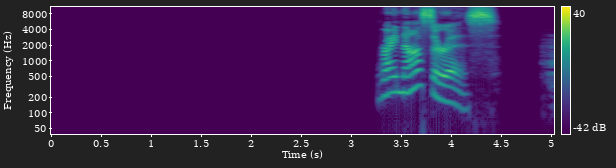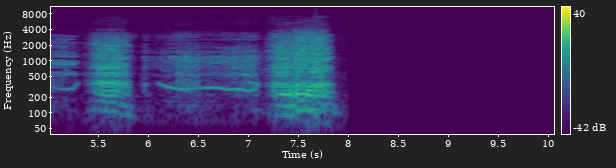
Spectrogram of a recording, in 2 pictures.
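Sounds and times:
rhinoceros calling: 0:05.0 - 0:08.0.

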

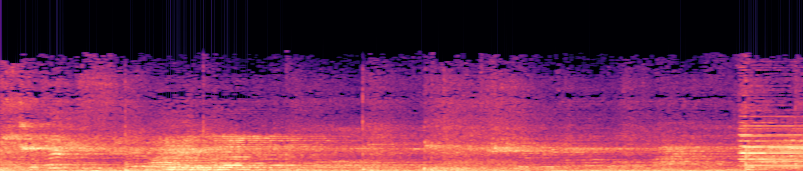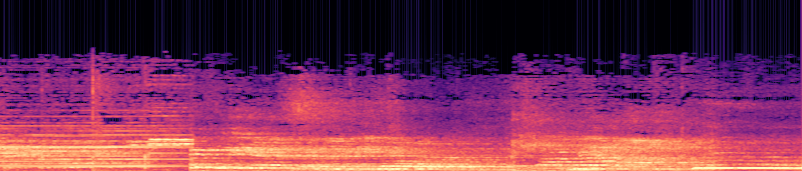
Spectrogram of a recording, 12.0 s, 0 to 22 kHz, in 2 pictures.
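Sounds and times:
basketball bouncing on floor: 0:00.8 - 0:03.6.

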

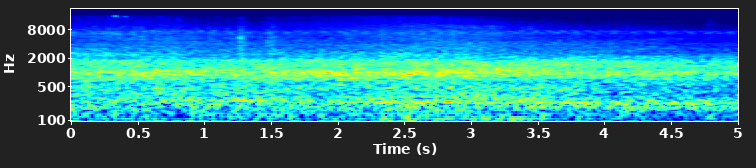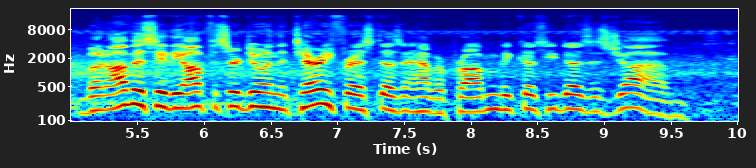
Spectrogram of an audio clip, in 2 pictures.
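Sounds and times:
cars driving past: 0:00.0 - 0:10.0.

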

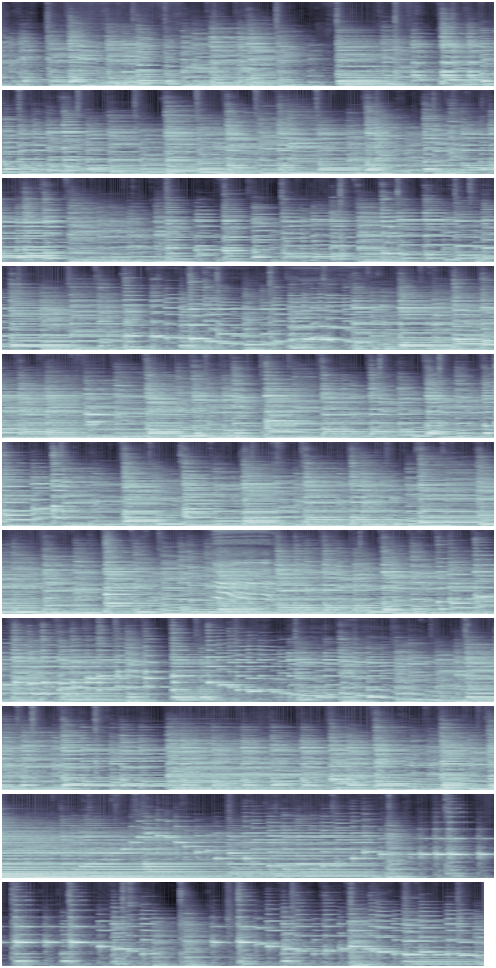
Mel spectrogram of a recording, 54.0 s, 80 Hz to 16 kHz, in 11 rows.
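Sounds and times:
electric piano bass line and chords: 0:00.0 - 0:54.0.

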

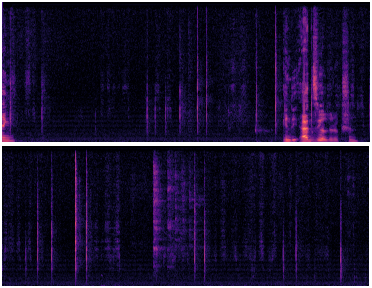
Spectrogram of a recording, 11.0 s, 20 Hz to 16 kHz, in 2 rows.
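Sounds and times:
faint steady hum: 0:00.0 - 0:11.0
chalk scratching on blackboard: 0:01.4 - 0:03.8, 0:05.2 - 0:07.4, 0:08.0 - 0:10.8.

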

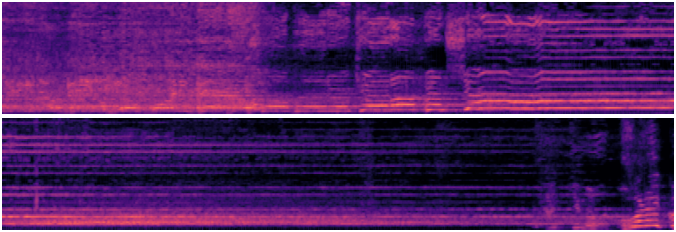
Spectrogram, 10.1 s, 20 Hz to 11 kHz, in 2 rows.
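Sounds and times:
woman singing pop live: 0:00.0 - 0:05.6.

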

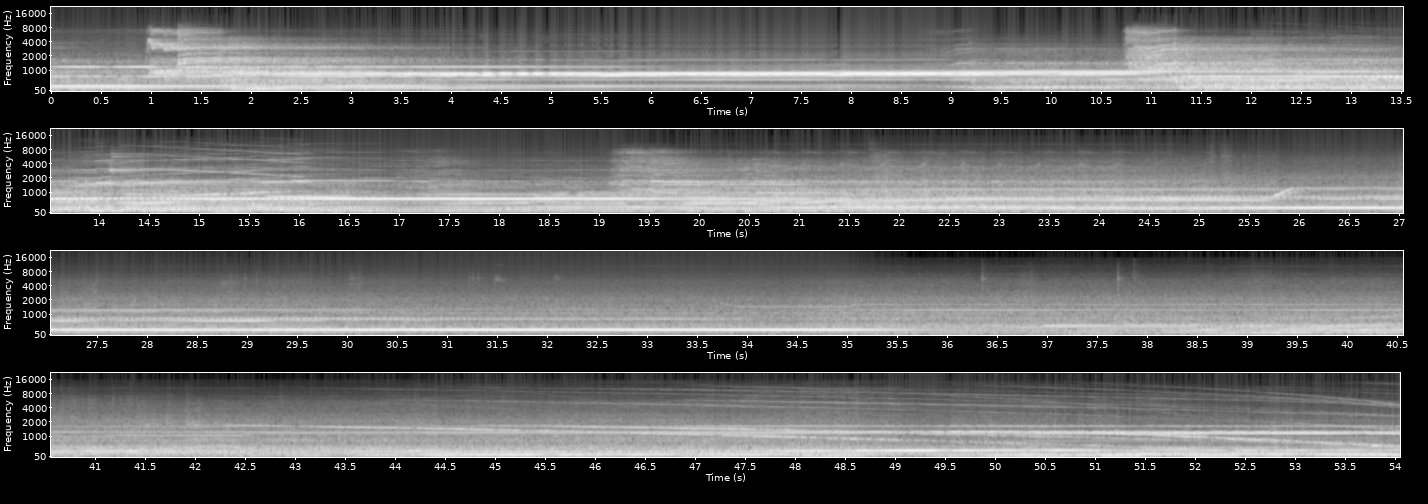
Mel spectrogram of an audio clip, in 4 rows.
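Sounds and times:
strong low hum: 0:00.0 - 0:07.4, 0:08.2 - 0:54.0
electronic drone music: 0:00.0 - 0:54.0
high gliding siren-like tones: 0:00.0 - 0:54.0.

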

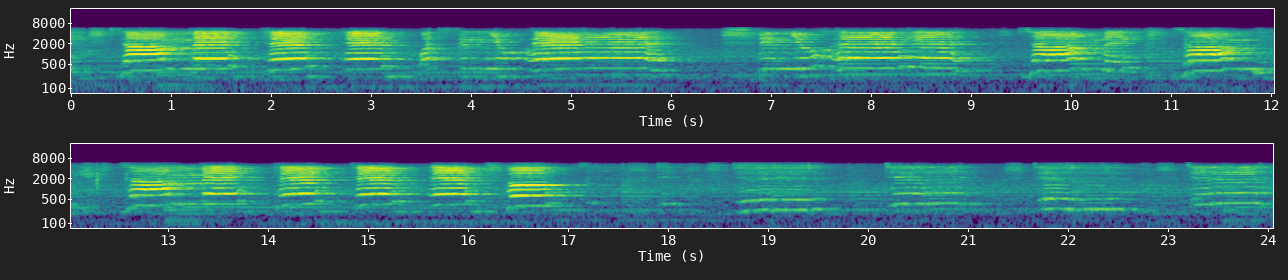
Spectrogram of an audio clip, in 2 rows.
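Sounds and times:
woman singing: 0:00.0 - 0:06.1, 0:06.8 - 0:24.0
guitar accompaniment: 0:00.0 - 0:24.0.

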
